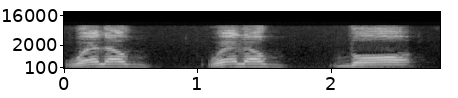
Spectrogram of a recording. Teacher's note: يعني بص بقى حضراتكم، انا عندي واو لام دول هينطقوا، الالف اللي بعد اللام لا ينطق، وهمزه الوصل اللي هي الالف على راس الصاد دي لا تنطق، واللام لا تنطق، كل دول ثلاثه لا ينطقوا. بنتقل من بعد الواو واللام الى الضاد المشدده اولها ساكن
